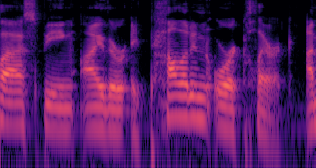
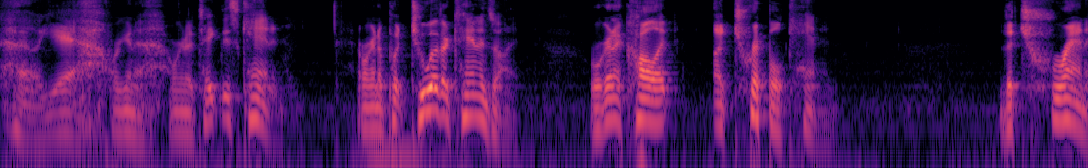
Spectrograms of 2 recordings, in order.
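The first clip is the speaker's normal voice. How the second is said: tiny, small gnome-like character voice. Talking about gnomes, the speaker does his small gnome voice. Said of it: "I pride myself on having a good small, small race voice".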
